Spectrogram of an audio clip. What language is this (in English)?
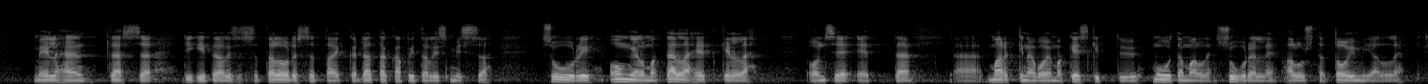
Finnish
